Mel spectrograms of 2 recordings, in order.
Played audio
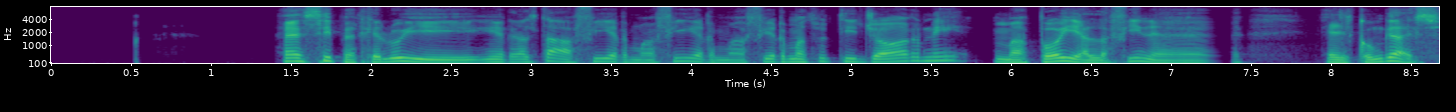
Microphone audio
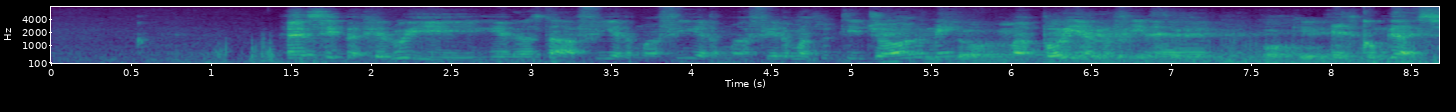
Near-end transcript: giusto? Non sto dicendo fesserie. Ok.

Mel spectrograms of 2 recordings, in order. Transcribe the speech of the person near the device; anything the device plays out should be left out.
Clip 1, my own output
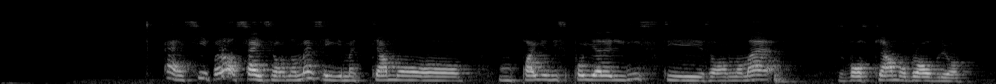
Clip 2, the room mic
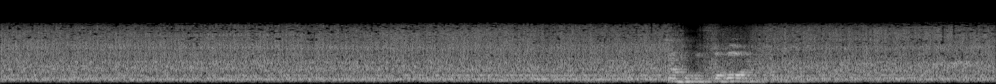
Anche questo è vero.

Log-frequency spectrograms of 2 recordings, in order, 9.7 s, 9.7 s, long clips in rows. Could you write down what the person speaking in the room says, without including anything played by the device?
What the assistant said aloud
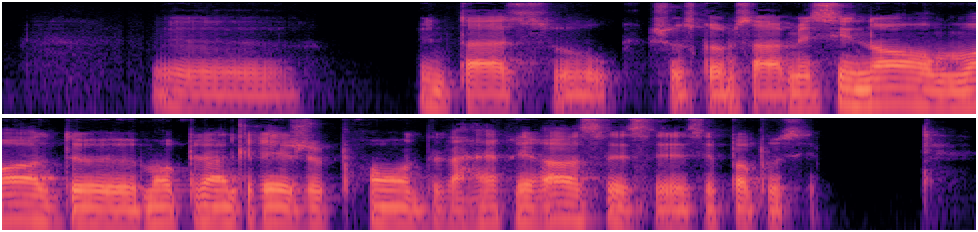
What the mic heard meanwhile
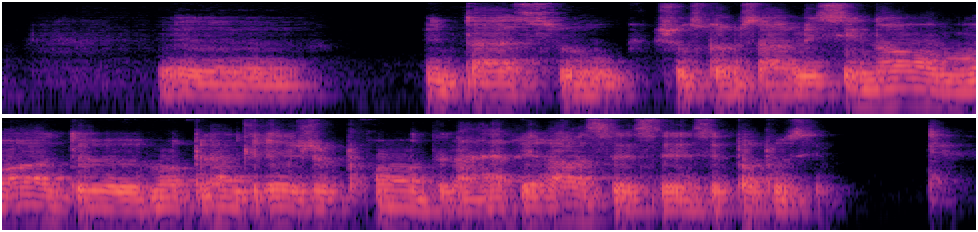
none

